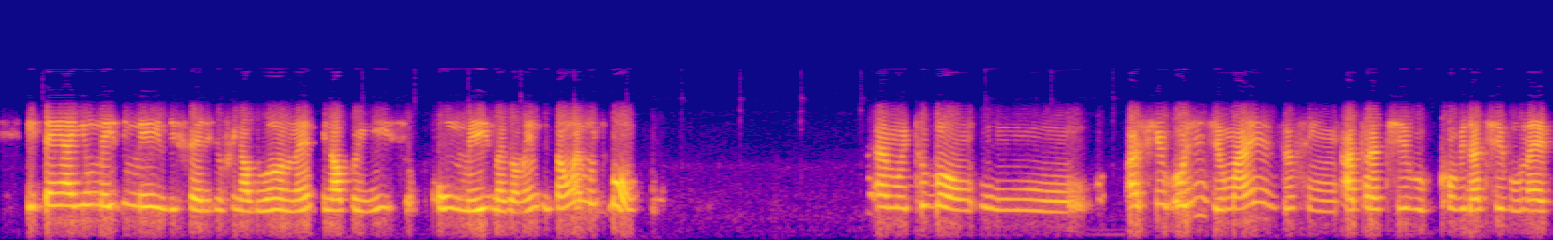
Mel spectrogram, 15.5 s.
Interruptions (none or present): none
